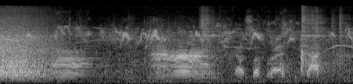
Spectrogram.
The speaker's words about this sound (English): about 100 buffalo snuffling clouds of breath into the chilly morning air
